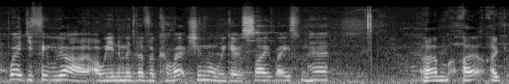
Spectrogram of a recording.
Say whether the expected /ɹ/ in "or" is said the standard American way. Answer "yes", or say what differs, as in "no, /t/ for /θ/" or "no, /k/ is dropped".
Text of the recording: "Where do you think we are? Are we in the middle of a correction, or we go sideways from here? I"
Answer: no, /l/ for /ɹ/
